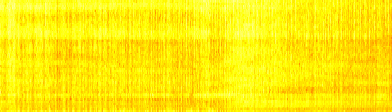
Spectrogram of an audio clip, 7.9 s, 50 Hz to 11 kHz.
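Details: Acme Condor Pro A3001T 1/10 nitro RC buggy, circa 2002–2005, unrun for almost 20 years, engine preheated, started first time: high buzzing two-stroke revving and settling, smooth with loud rattly exhaust, running well after long storage.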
